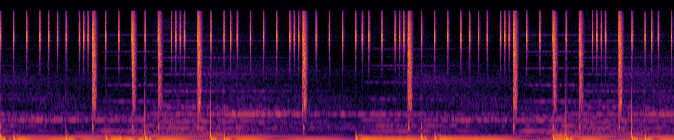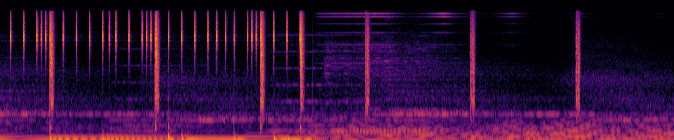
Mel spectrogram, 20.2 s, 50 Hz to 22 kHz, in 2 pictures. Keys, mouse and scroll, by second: 0.2 click, 1.6 click, 2.2-2.8 scroll down 4, 3.2-3.7 scroll down 2, 3.7 scroll up 7, 6.7-10.1 drag, 11.4-12.8 scroll down 1, 12.8-14.8 scroll down 1, 14.8-15.4 scroll up 2, 15.4-16.6 scroll down 3, 16.6 click.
